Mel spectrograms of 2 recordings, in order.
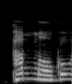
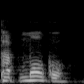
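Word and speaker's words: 밥 먹으러: gitu bab mogero gajah Cuman karena bab mogero Gajah itu B ketemu m itu kan jadinya m ya makanya orang Bam mogo gitu Bukan bab mogo Coba dengerin orang Korea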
